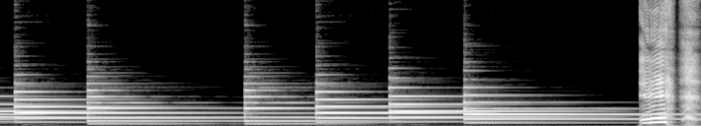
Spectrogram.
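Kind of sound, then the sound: signal or alarm, school chime ringing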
